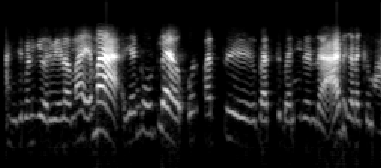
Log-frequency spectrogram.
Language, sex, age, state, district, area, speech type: Tamil, female, 60+, Tamil Nadu, Thoothukudi, rural, conversation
